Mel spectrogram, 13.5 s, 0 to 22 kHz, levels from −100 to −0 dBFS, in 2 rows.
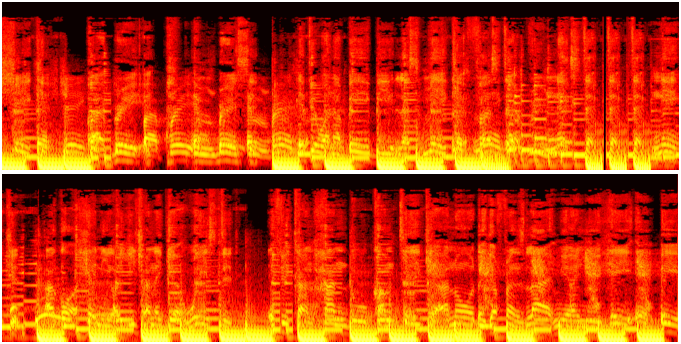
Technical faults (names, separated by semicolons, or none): CD stuck on one turn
